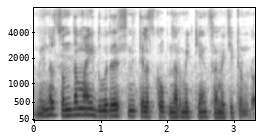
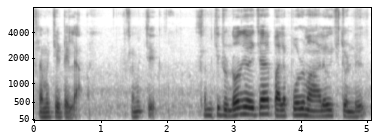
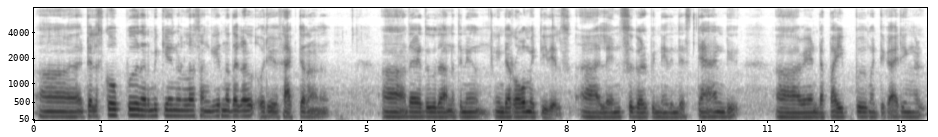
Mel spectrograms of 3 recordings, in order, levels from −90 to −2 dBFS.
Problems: background sounds at intervals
